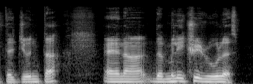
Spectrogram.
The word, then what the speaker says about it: junta: and tell me that this is actually the Spanish word it's pronounced as Junta but if I say Junta no one in the English will understand what is this it's the Junta and uh the military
